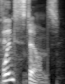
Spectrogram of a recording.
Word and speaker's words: Flintstones: Flintstones. You have to pop the T.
